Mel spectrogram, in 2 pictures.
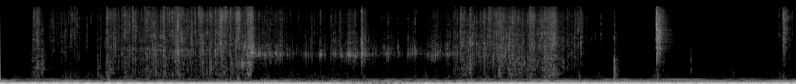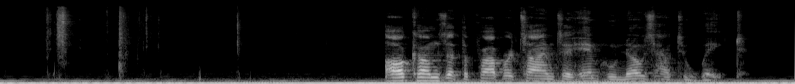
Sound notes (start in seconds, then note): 0.2 wrapper crinkling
